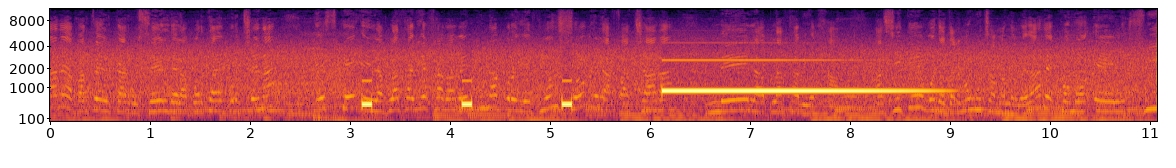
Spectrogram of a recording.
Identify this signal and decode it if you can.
Radio time signal (three low pips and a long one an octave up, as on NHK), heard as pips, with a squelch burst at the end.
